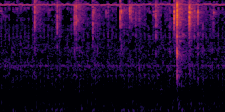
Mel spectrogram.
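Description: Faint computer keyboard typing: a quick run of light keystrokes, one a little louder near the end.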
